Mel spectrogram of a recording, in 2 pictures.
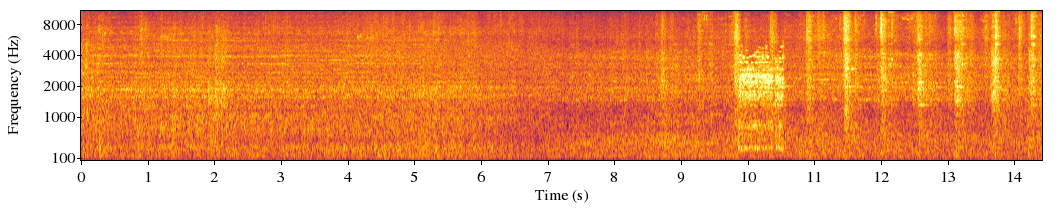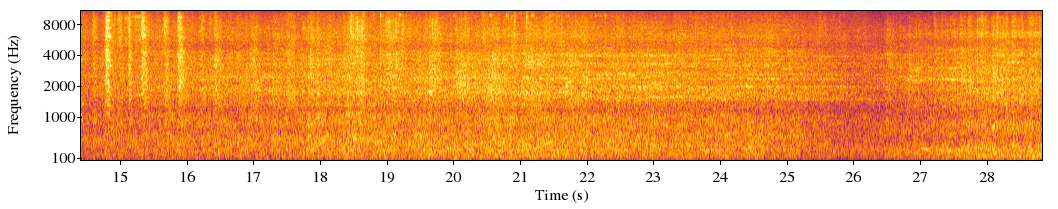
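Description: Freight cars of a passing CSX mixed freight train: steady rolling noise of steel wheels on rail. About ten seconds in there is a brief squeal, followed by a run of sharp clacks, about two a second, as the wheels cross rail joints.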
